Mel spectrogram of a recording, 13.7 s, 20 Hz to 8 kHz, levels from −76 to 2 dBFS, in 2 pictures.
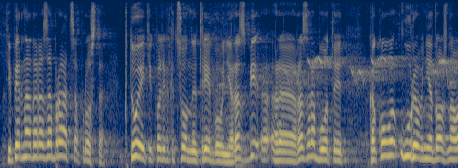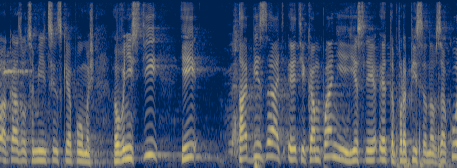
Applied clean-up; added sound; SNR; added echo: none; Bird; 16 dB; none.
